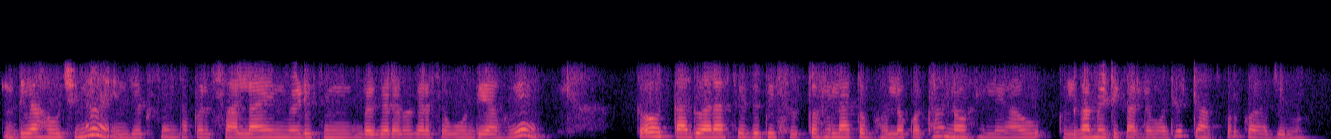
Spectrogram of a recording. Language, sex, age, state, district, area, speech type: Odia, female, 18-30, Odisha, Nabarangpur, urban, conversation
